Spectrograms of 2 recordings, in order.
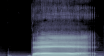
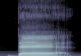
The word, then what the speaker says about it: dad: Esse dad, a pronúncia é um pouco mais aberta. Você vai falar... Dad, dad, dad.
